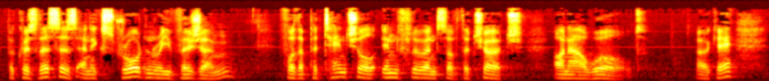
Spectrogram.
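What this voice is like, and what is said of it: South African accent. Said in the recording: “I come originally from South Africa, in case you're wondering where the accent comes from, and then more recently from England.”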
